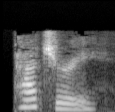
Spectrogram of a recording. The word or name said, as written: patchery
